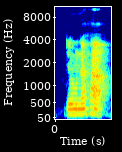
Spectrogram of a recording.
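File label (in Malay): "jenahak", Malay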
